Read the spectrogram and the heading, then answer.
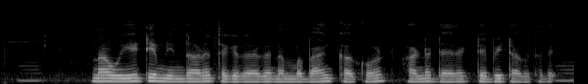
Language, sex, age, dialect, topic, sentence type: Kannada, male, 36-40, Mysore Kannada, banking, statement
